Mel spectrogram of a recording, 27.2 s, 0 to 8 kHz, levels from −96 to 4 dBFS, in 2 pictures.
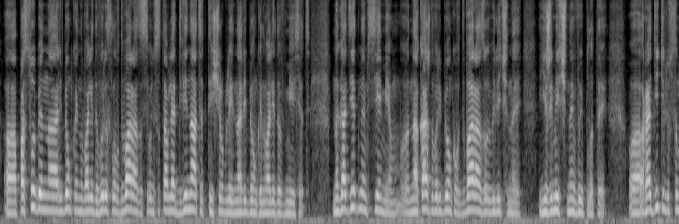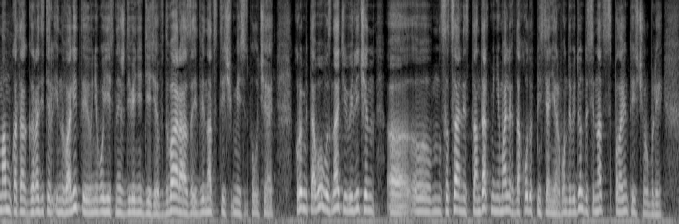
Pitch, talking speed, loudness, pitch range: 175 Hz, 145 wpm, -23 LUFS, 160-195 Hz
